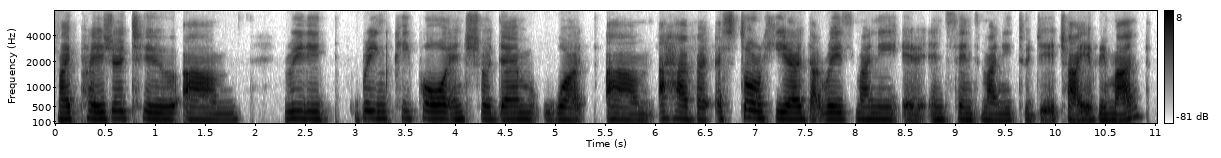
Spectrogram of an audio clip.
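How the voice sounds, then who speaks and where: A Rwandan woman with a notably low voice talks gratefully and haltingly, pausing often on fillers. Her audio comes through dull and lo-fi, like a video call. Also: level tone. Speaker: guest, trip partner. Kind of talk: casual recorded video message.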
